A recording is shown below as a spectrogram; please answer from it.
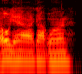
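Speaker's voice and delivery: put-on heavy, thick Texas accent, drawled very slowly. Retelling a phone call with a shop owner, quoting his thick Texas accent. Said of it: "He's got a real thick Texas accent".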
